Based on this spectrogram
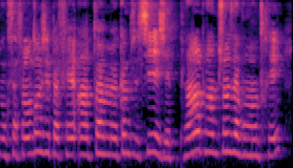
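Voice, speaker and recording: French woman vlogging her hobby stuff, kinda high voice, lots of euh and restarts. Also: fairly even intonation, fast. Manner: chatty, many fillers and restarts. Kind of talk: casual vlog with show-and-tell.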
